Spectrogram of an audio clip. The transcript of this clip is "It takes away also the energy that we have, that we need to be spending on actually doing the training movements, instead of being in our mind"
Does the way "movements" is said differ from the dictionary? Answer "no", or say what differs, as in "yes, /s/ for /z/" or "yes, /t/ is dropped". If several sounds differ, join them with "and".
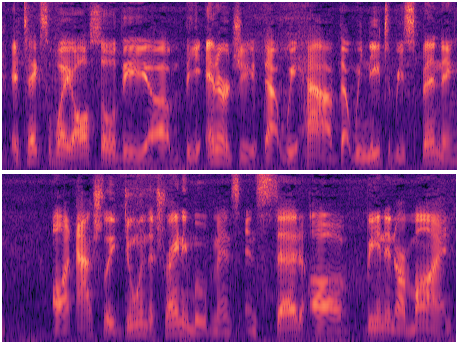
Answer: no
